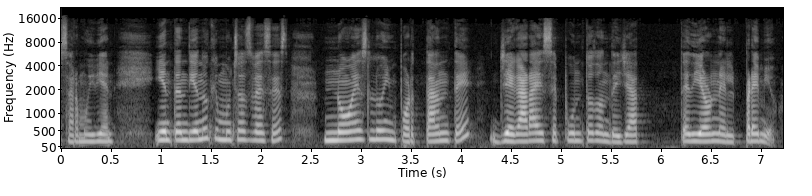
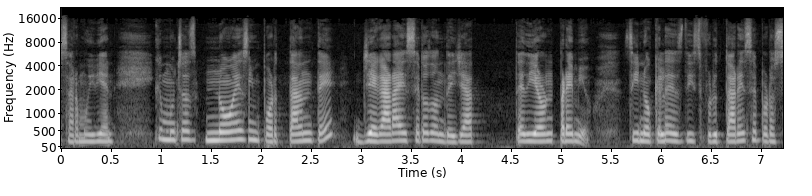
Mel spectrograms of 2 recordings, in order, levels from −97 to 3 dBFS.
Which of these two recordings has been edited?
second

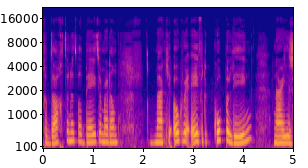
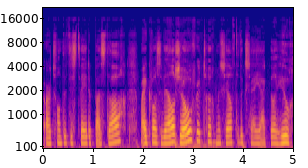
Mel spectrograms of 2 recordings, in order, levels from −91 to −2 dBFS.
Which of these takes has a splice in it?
second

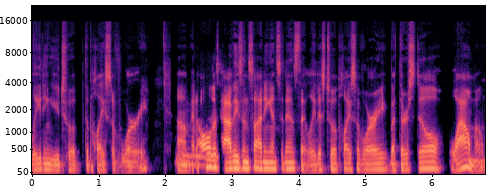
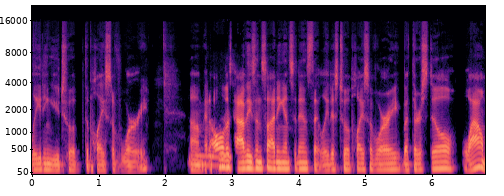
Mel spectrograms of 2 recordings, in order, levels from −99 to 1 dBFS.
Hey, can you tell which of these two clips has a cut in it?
first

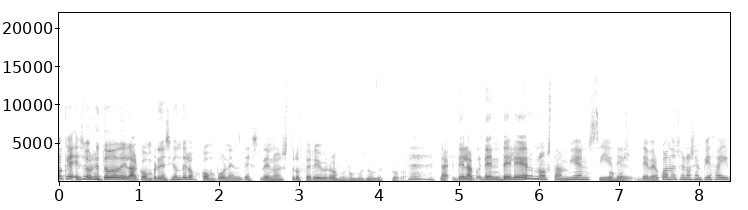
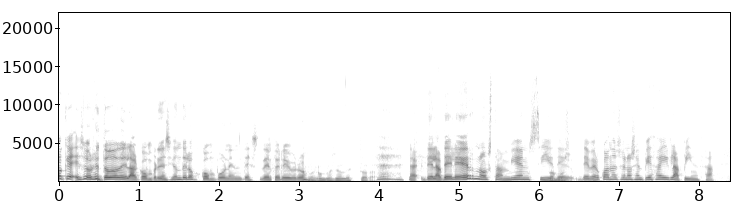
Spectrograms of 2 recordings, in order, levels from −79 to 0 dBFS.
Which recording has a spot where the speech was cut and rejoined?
second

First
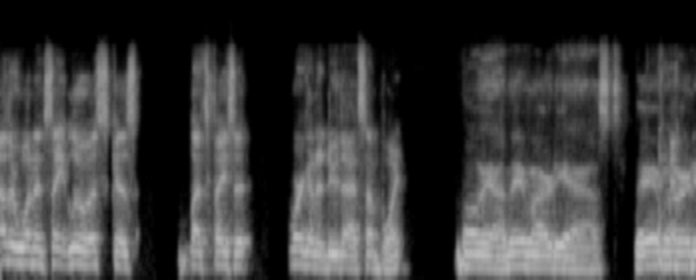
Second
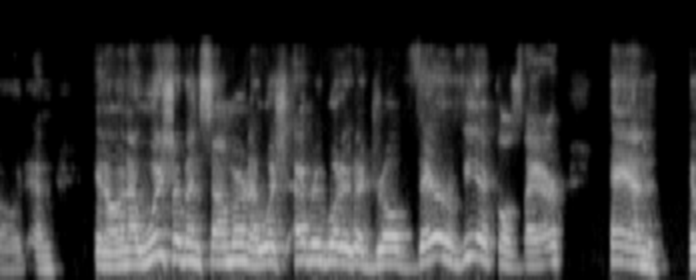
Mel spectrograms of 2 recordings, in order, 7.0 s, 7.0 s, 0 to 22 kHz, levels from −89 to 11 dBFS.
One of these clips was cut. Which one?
second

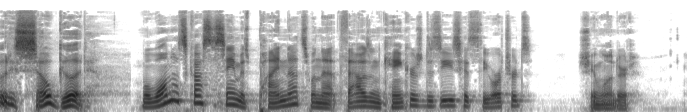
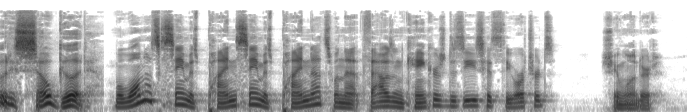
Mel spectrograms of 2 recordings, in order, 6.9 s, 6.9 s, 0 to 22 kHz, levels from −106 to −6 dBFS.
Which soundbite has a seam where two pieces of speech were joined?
second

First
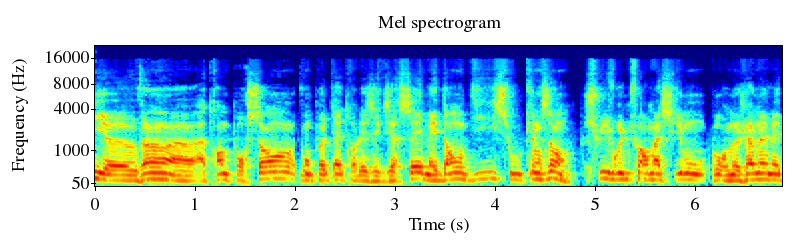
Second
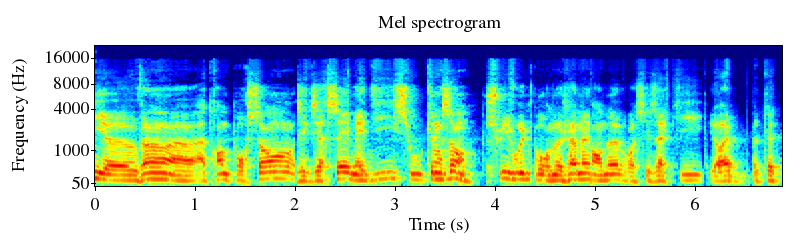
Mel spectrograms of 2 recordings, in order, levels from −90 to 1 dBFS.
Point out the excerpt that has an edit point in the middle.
second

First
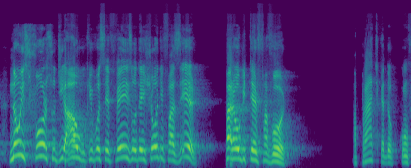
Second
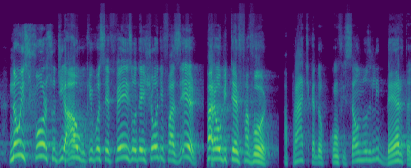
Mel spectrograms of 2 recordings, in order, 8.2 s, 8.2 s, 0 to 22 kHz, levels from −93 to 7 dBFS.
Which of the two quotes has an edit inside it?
second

